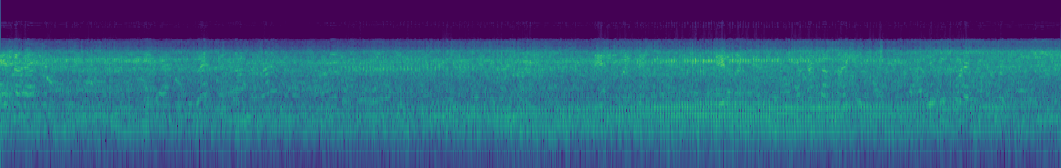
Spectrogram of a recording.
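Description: Busy street noise: motorcycle and vehicle engines running, with people's voices mixed in.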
